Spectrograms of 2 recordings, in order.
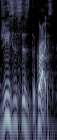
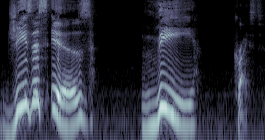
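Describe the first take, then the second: First: It is said plainly, without extra stress. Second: One word is given extra stress.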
